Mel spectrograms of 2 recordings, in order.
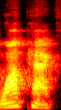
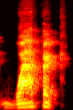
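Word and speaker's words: Wapak: of of the uh wack Foundry and I think I'm finally pronouncing wack correctly after all these years I was calling it wapac or whac but apparently it's more like wac I mean you can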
